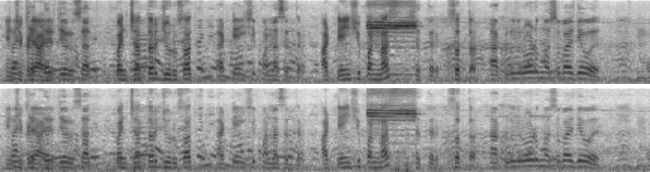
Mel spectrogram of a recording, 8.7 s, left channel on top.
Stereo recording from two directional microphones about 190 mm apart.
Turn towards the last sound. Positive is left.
turn(degrees=-45)  # may be behind; listen again after turning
